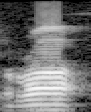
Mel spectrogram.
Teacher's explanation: را، خڑی زبر کی وجہ سے ایک الف کے برابر کھینچ کر پڑھیں گے۔ وقف کی صورت میں بھی ایک الف کے برابر ہی کھینچ کر وقف ہوگا۔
